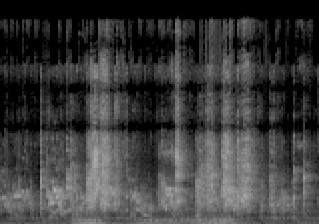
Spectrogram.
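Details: Pet budgerigars in an indoor play area chatter busily, with overlapping squawky chirps and rapid warbles in loud bursts and a brief low thump near the start.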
